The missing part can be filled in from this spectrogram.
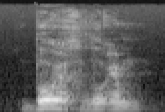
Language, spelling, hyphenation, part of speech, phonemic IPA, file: Dutch, Borgworm, Borg‧worm, proper noun, /ˈbɔrx.ʋɔrm/, Nl-Borgworm.ogg
- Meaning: Waremme, a town in Belgium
